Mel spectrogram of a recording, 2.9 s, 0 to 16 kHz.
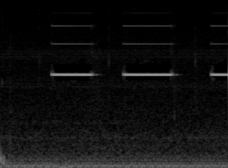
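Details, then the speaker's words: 12 V pigtail buzzer used as a continuity tester on a MacBook Air A1466 logic board: three loud, clean, high-pitched beeps about half a second each, confirming a ground connection; normal continuity beep. "so yeah because it's distinctly louder so let's pick a ground point okay so we do have an active ground connection there"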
